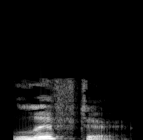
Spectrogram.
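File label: "lifter", British English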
